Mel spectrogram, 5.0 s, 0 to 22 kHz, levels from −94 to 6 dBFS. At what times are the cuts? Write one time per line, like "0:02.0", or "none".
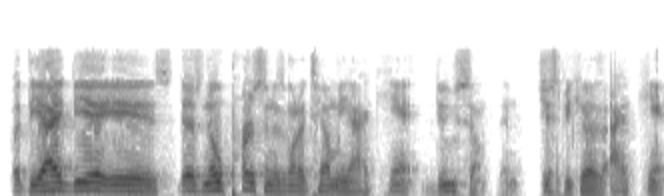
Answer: none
